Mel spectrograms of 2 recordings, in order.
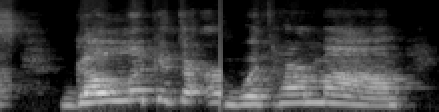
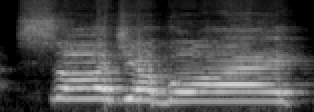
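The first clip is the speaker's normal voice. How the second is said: loud, drawn-out hype holler; shouted name; 4 semitones higher, 10 dB louder, much slower than usual. Acted. Saying she is here for it, playful shouted name. Calls out rapper's name excitedly.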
